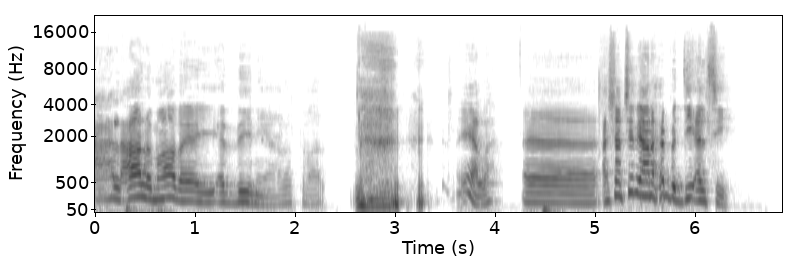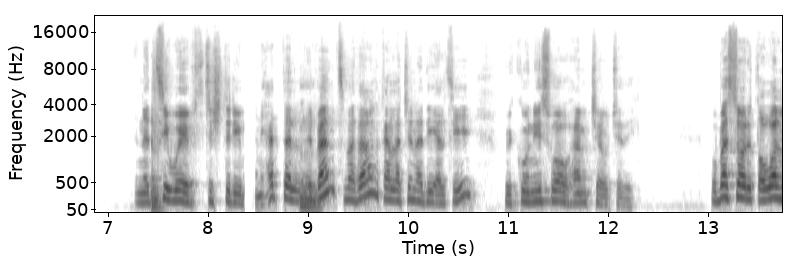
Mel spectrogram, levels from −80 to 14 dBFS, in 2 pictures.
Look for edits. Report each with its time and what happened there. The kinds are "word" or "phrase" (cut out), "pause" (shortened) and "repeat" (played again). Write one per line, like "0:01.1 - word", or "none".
0:04.1 - pause
0:07.4 - word
0:08.4 - word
